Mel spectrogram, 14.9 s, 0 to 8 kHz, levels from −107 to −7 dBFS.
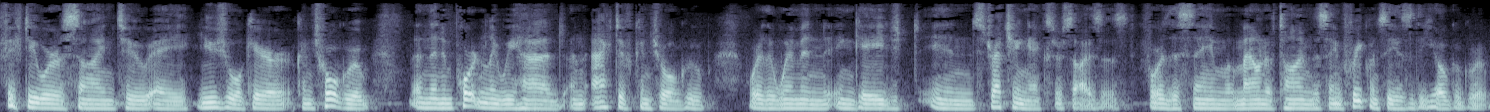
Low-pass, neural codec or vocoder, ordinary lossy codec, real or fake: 7.2 kHz; none; MP3, 32 kbps; real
